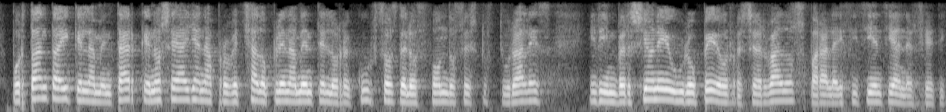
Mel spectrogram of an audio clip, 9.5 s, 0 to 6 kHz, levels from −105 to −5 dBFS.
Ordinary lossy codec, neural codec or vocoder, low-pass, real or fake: none; codec, 16 kHz in and 24 kHz out, 1 kbps, XY-Tokenizer; 5.4 kHz; fake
